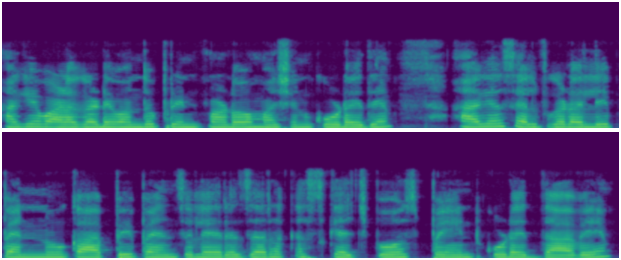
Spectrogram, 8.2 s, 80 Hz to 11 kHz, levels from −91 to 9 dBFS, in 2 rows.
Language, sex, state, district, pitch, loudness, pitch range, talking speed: Kannada, female, Karnataka, Bidar, 215 Hz, -17 LUFS, 205-220 Hz, 155 wpm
